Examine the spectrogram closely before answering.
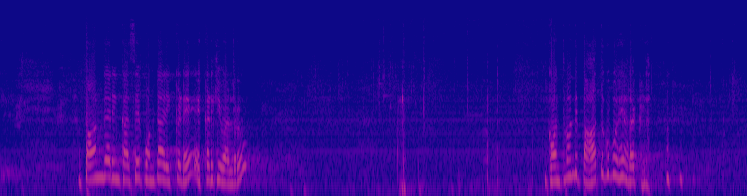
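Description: A young woman speaks through a microphone over loudspeakers, pausing between phrases.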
